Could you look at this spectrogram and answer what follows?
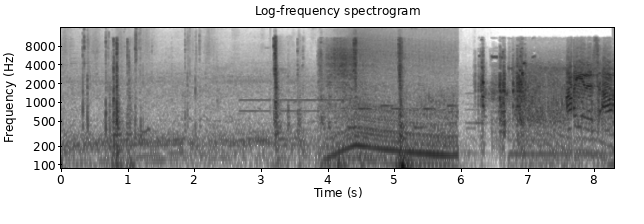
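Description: A car engine driving along in the game L.A. Noire, hum and revving with mechanical clicks and thumps, later a rising engine whine, partly under talk and radio chatter.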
